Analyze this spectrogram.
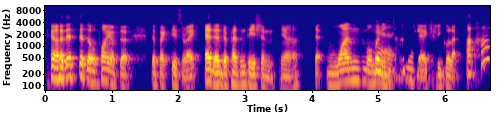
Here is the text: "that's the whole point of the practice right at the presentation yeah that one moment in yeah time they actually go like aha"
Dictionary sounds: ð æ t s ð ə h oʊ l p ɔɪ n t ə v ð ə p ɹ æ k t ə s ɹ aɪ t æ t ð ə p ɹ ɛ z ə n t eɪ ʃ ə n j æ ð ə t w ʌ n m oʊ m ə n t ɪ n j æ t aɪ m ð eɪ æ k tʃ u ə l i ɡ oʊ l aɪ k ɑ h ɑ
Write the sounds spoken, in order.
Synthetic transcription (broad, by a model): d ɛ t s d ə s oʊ p ɔɪ n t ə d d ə p ɹ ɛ k t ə s ɹ aɪ t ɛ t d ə p ɹ ɛ z ə n t eɪ ʃ ə n j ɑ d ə t w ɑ n m oʊ m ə n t ɪ n t aɪ m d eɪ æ k tʃ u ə l i ɡ oʊ l aɪ k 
